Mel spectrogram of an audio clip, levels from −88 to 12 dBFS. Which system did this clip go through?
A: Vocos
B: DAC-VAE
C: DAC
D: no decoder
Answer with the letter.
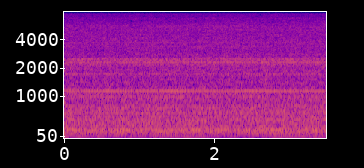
D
